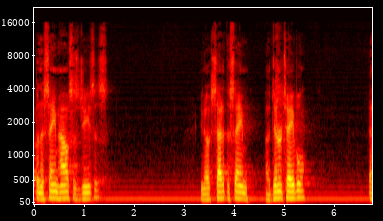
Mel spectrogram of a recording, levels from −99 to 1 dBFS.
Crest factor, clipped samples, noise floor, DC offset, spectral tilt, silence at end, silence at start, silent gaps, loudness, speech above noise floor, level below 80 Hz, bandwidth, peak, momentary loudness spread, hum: 22 dB; under 0.1%; -55 dBFS; under 0.1%; -6 dB/octave; 0 s; 0 s; none; -31 LUFS; 25 dB; -72 dBFS; 16.5 kHz; -12 dBFS; 17 LU; 60 Hz at -55 dBFS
